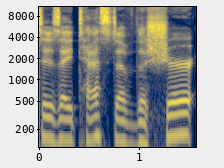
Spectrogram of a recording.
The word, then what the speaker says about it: Shure: a test of the Shure sm57 cardioid microphone and I'm 100 sure that's how you pronounce it all right this is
